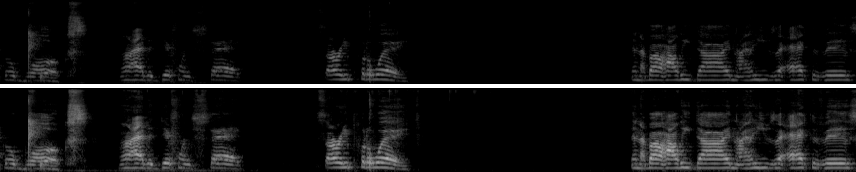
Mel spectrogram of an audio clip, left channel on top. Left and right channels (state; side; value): quieter; left; 11.9 dB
